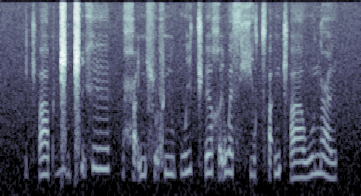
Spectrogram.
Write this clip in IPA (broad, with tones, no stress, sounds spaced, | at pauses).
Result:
t͡ʃʼ aː˩ p ɡ͡ǁ ḭ˥ ǁ ḭ˥ x ɪː˥ | ħ a̰˩ ɲ ɬ ṵ˩ ħ ɲ u˩ p w i˥ t͡ʃʼ ɪː˥ χ ḭ˥ w ɛ˥ s ç i˩ w t͡sʼ a̰˥ ɲ t͡ʃʼ aː˩ w u˥ n ʕ ɪ˩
